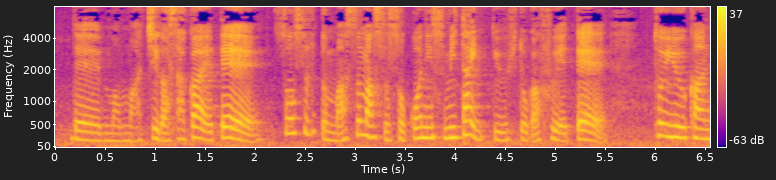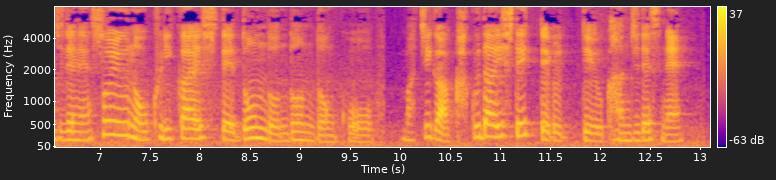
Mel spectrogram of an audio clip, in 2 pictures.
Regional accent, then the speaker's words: Japan; moved away as an adult; now in New York, United States; ずっと日本で生まれ育ってきて

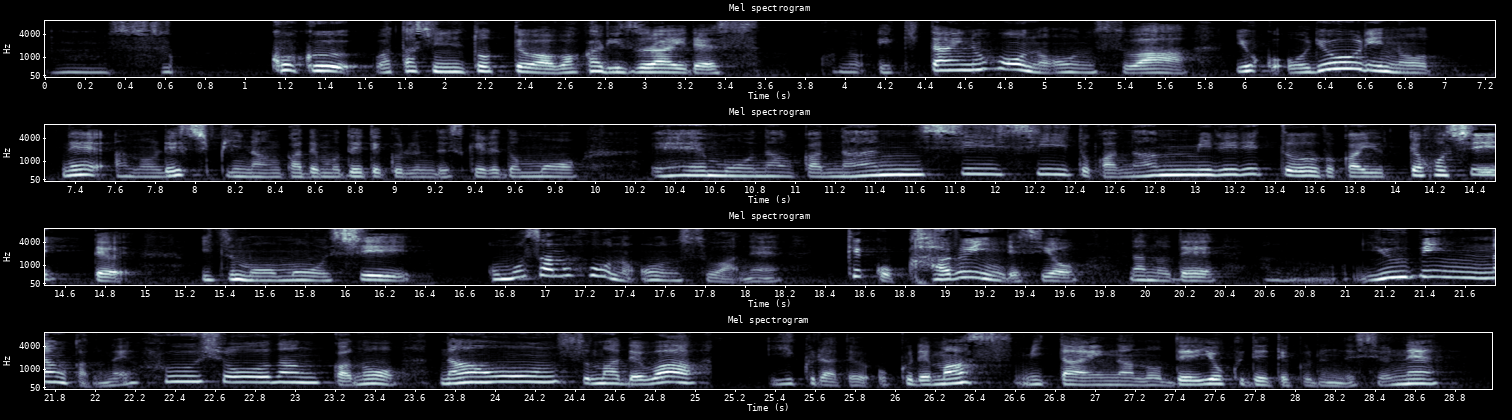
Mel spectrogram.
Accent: Japan; moved away as an adult; now in New York, United States; 私は日本で生まれ育って、大人になってからニューヨークに移住した

